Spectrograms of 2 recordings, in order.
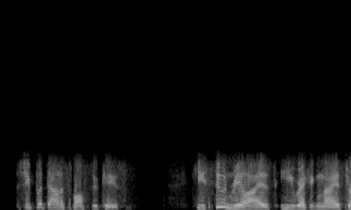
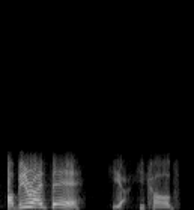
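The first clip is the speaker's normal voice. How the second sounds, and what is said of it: Put-on Australian accent. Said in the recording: “What accent did I give him? Australian.”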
